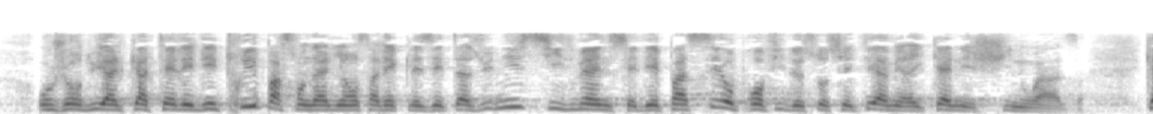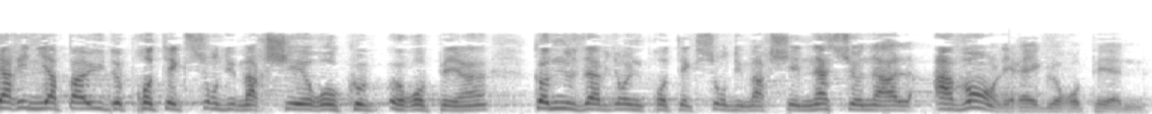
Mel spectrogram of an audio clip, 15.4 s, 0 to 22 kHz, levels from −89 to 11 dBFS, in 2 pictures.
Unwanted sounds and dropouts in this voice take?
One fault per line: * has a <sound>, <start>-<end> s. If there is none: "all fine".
all fine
